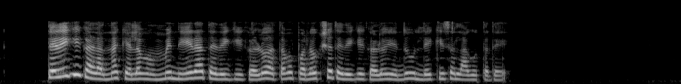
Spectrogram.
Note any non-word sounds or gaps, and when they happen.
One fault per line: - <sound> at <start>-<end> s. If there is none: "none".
none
